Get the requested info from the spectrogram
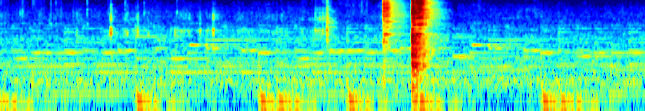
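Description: A metal knife clinks twice against a glass dish, two sharp strikes close together about four seconds in, over soft background music.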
